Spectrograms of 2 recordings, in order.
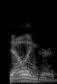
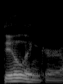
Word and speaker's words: Dellinger: How do you say Dellinger? Delinger. That's how you say it. I've always called him Dillinger.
